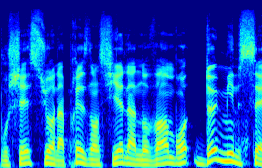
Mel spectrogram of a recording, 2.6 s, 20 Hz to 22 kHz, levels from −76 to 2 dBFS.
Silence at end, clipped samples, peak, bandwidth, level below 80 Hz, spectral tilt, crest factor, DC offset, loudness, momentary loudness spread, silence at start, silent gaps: 0 s; under 0.1%; -12 dBFS; 17.5 kHz; -62 dBFS; -4 dB/octave; 16 dB; under 0.1%; -26 LUFS; 2 LU; 0 s; none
